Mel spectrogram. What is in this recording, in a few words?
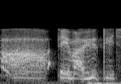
"Byebye", Danish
